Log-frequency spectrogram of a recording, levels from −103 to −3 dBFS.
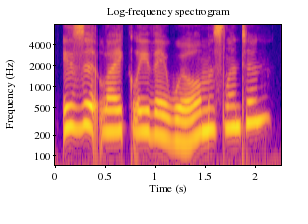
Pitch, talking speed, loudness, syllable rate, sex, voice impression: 235 Hz, 185 wpm, -16 LUFS, 5.0 syllables/s, female, feminine, adult-like, tensed, powerful, bright, slightly soft, slightly intellectual, slightly friendly, elegant, lively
